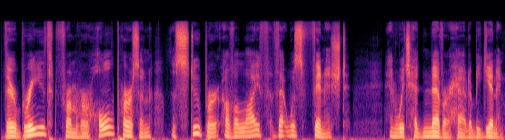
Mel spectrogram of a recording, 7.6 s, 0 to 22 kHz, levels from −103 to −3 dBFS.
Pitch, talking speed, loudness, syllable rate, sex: 120 Hz, 165 wpm, -19 LUFS, 4.7 syllables/s, male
